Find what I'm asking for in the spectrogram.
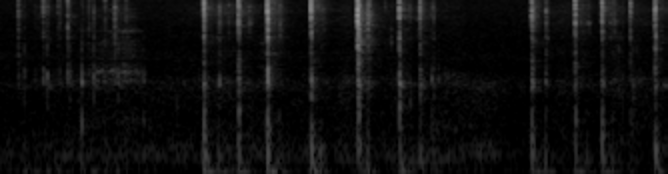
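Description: Close, clicky keystrokes on a computer keyboard come in short irregular bursts with brief pauses, as though entering commands during programming setup. The sound is fairly quiet, with no speech.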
